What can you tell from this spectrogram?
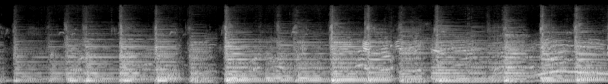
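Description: Steel-string acoustic guitar strummed rhythmically, playing an instrumental passage of a Brazilian sertanejo song with frequent chord strokes.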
